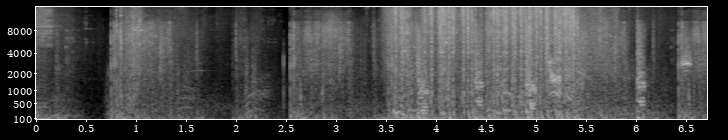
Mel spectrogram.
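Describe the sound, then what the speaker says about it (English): Rockets exploding during a competitive video game match, a chaotic barrage of heavy booming blasts and thuds in quick succession, loud and dense, with a commentator's voice talking over the action. "Well-placed rockets."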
